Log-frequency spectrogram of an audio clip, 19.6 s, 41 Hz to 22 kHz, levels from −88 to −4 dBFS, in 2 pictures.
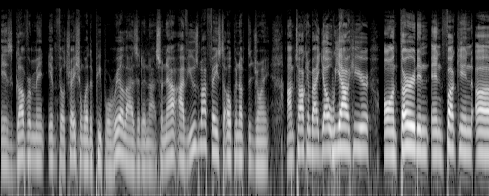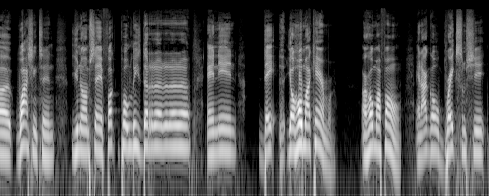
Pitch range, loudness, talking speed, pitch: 135-185 Hz, -19 LUFS, 180 wpm, 160 Hz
